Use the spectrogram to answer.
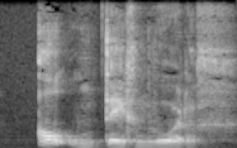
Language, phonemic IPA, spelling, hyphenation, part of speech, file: Dutch, /ɑˌlɔmˌteː.ɣə(n)ˈʋoːr.dəx/, alomtegenwoordig, al‧om‧te‧gen‧woor‧dig, adjective, Nl-alomtegenwoordig.ogg
- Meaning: omnipresent, ubiquitous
